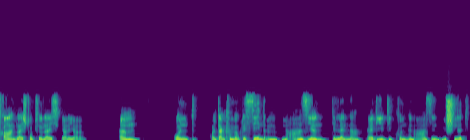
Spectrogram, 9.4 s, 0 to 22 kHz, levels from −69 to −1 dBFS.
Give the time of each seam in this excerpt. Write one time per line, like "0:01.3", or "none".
0:05.3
